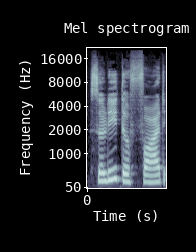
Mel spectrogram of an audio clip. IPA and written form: sə'lɪdəfaɪd (solidified)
